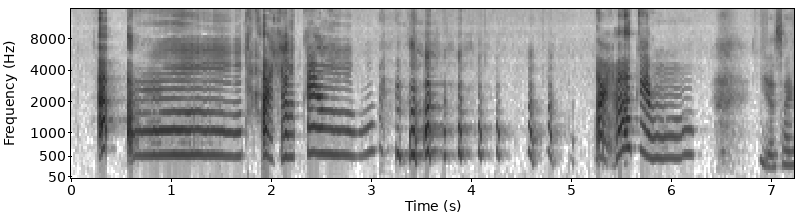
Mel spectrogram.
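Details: Chatty pet cockatoo at home vocalizes in long, steady, strongly harmonic drawn-out syllables, then a run of short choppy speech-like notes, ending with wavering rising and falling tones.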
